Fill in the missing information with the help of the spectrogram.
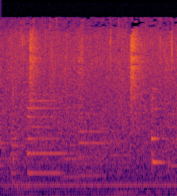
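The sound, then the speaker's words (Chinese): Steady rainfall with scattered drips and patters over a soft, continuous hiss, plus a low hum underneath; no one speaks. “所以偶尔可以坐在这边，看着滴滴答答的雨滴，聊聊天，或者是安静一下，觉得好像都很不错。”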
